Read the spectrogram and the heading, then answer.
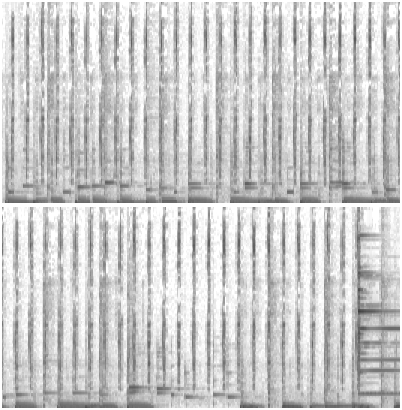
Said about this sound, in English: Time's ticking.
